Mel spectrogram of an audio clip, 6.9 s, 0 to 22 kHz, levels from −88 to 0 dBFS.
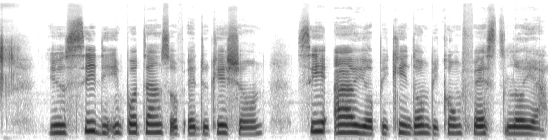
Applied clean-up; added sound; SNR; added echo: none; none; none; none.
